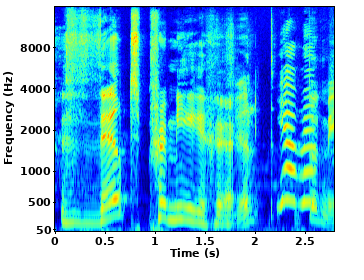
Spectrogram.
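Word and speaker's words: Weltpremiere: World premiere in German it's actually vet Premiere I think I could do that yeah do it velt Premiere yeah but me it's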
